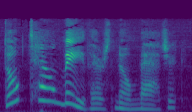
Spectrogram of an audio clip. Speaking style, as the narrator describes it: she said sharply

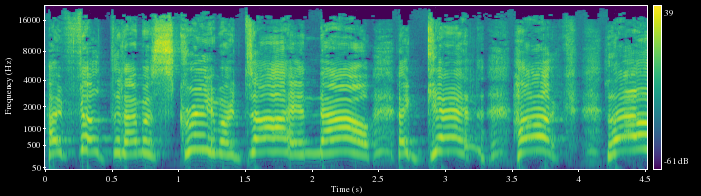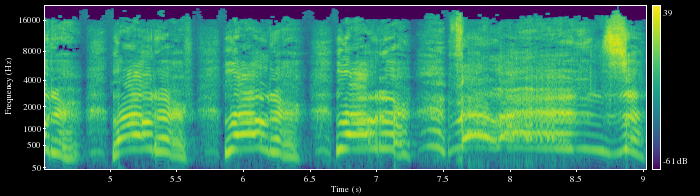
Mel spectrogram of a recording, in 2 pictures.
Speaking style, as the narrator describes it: I shrieked

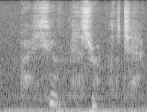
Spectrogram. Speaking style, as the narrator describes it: she asked softly

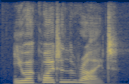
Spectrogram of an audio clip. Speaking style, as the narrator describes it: replied Eleanor calmly

